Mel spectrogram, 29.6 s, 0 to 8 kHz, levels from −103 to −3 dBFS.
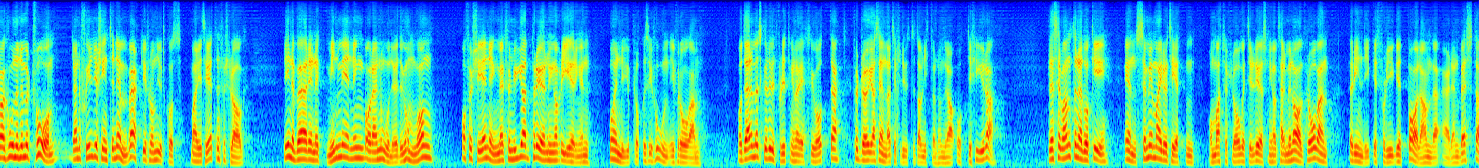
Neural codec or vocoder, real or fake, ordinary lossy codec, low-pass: codec, 16 kHz, about 1 kbps, DyCAST, with the encoder's durations; fake; none; none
